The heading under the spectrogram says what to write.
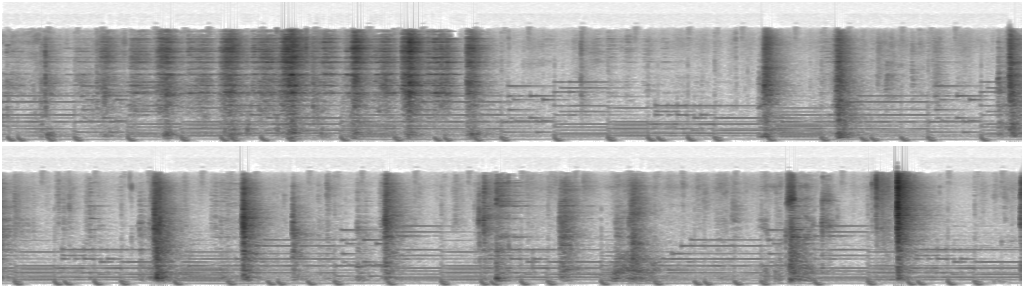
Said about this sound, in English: Oh, I see. So that's what you're doing. You're putting hardwood floors in the apartments. Oh my gosh, that's so crazy!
